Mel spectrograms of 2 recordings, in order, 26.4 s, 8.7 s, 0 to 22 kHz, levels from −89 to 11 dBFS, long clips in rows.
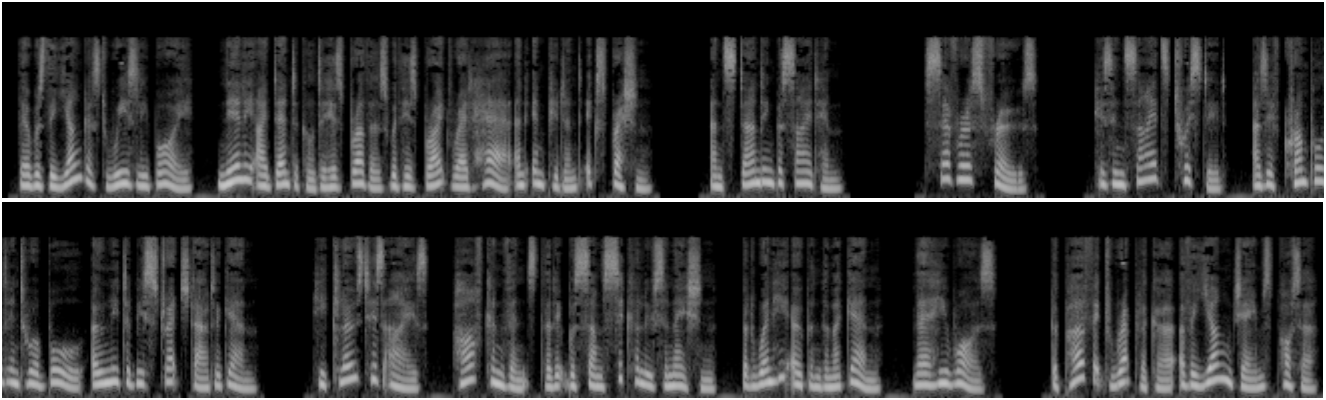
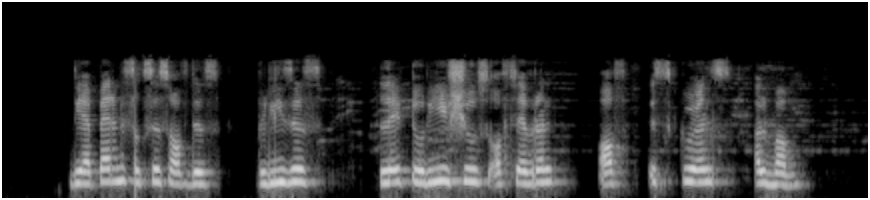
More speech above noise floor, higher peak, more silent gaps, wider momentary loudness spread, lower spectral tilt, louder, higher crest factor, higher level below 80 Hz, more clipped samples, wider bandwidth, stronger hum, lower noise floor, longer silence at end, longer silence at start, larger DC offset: first, over 66 dB vs 48 dB; second, -8 dBFS vs -2 dBFS; first, 6.57-6.95 s, 8.47-9.11 s, 10.41-10.80 s, 15.83-16.22 s, 23.21-23.60 s vs 2.42-2.47 s; second, 8 LU vs 14 LU; about the same, -5 dB/octave vs -4.5 dB/octave; second, -25 LUFS vs -16 LUFS; about the same, 16 dB vs 14 dB; second, -68 dBFS vs -56 dBFS; neither; first, 12 kHz vs 7.8 kHz; neither; first, under -90 dBFS vs -63 dBFS; second, 0.1 s vs 0.7 s; second, 0.15 s vs 0.65 s; neither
